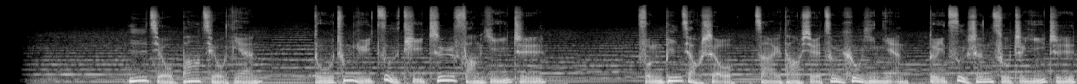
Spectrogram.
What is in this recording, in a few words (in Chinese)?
男国 大学教授人物介绍 沉稳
